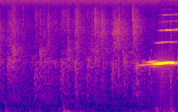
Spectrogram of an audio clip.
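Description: Lull between songs at a small live music show: low room noise with faint scattered clicks and shuffles. Near the end a short, loud, high-pitched squeal rises and holds briefly.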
